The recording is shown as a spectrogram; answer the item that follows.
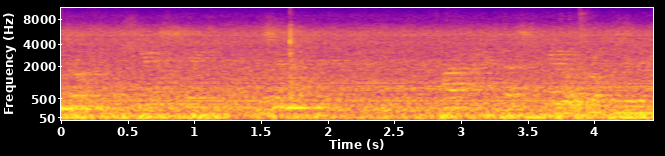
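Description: Indistinct speech in a room, in short scattered phrases over a steady low rumble of room noise.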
